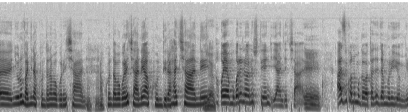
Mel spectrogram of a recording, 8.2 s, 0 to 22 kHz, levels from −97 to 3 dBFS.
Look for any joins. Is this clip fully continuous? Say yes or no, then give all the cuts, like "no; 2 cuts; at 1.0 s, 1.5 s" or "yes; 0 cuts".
no; 1 cut; at 4.3 s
